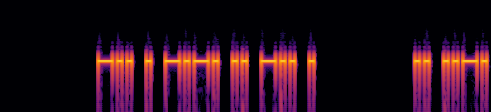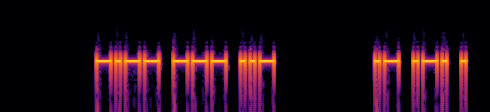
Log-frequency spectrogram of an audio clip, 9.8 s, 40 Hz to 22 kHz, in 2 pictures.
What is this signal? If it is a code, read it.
Morse code, heard as a keyed tone, about 25 wpm, 700 Hz. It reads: DECIDE IF YOU ARE
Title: 3x Word-Spacing - Sentences from Top 500 Words - 25wpm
